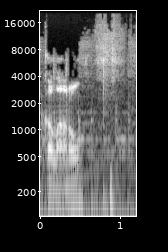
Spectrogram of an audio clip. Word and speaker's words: colonel: I kept calling him colonel for the longest time until I realized that that was how colonel was spelled I was like what the why is Carl spelled like that it's like how did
